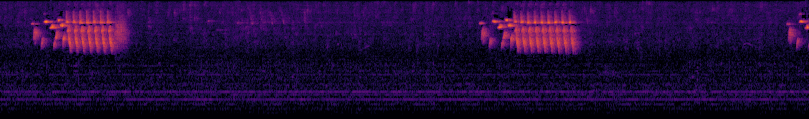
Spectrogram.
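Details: European goldfinch song from a garden in the UK, given as two separate bursts of rapid, liquid twittering and tinkling trills about six seconds apart, with a third burst just starting, over a faint steady background hum.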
